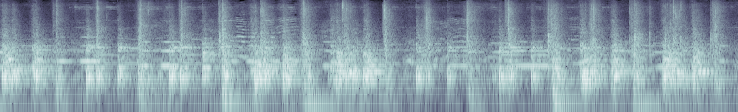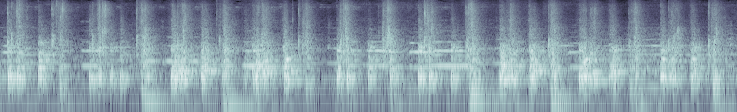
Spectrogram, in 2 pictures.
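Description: Live hand-drum ensemble playing a fast, steady dance rhythm, with a sustained melody line over the drums.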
